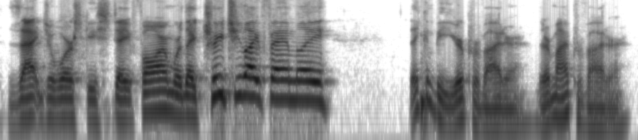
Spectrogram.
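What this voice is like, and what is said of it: Deliberately sexy, seductive voice. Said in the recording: “that's my sexy voice ... That sexy voice was nice ... Coming in hot with that ... That's my drinking voice”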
